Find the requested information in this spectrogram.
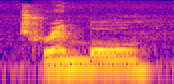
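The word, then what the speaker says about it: Trimble: was also general pedigree general tremble i believe is how it is how you pronounce his name and also a general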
